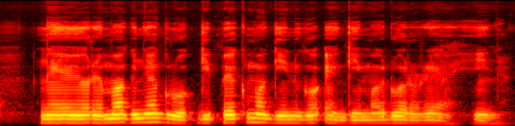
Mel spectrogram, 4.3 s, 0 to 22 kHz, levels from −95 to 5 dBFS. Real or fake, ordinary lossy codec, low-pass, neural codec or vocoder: fake; none; none; vocoder, 44.1 kHz, 128 mel bands every 256 samples, BigVGAN v2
